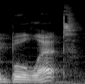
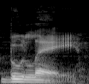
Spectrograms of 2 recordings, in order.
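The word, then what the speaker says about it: bulette: I always say boulette. I think the correct way to say it is boulet, but I really prefer boulette.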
